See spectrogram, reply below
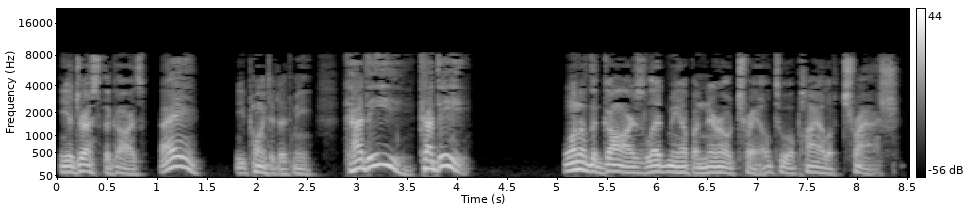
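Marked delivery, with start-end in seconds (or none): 1.1-1.5 high, sharp call for attention. A narrator's reading. Fellow captive hails the guards, calling out high. 2.9-4.2 high, insistent repeated call. A narrator's reading. Fellow captive tells the guards what the hostage needs, calling out.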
